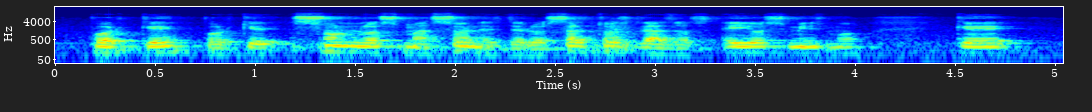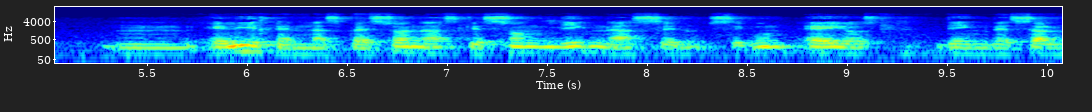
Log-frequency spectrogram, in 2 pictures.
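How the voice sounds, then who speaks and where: A man with a non-native accent speaks very slowly at a medium pitch, with fairly even intonation. Audible room echo and noticeable background noise fill the recording. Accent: foreign accent in Spanish. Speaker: former freemason, author. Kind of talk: lecture. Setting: talk in front of an audience. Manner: halting, with many hesitations.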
